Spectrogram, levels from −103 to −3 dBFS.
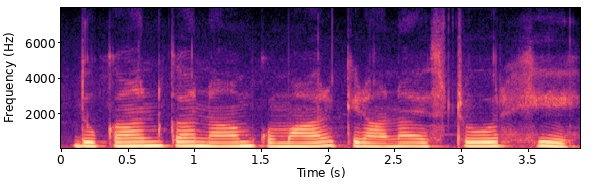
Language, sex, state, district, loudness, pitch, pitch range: Hindi, female, Madhya Pradesh, Bhopal, -11 LUFS, 205 Hz, 195-210 Hz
